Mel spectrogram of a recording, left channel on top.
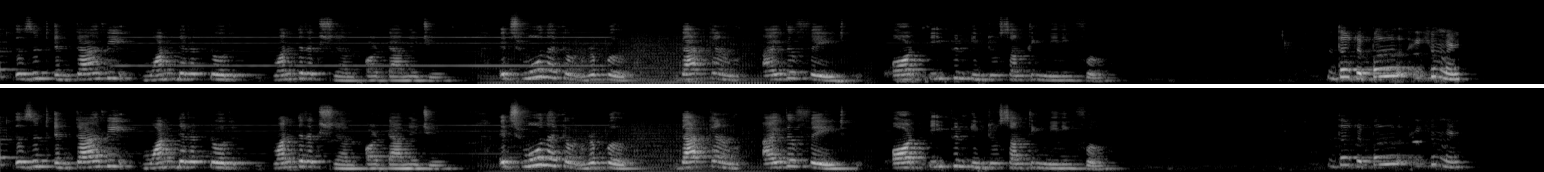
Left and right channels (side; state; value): both; normal; correlation 0.72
